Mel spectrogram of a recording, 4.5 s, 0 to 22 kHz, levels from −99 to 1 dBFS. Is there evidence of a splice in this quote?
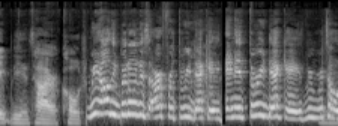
yes; 2 cuts; at 1.1 s, 3.0 s

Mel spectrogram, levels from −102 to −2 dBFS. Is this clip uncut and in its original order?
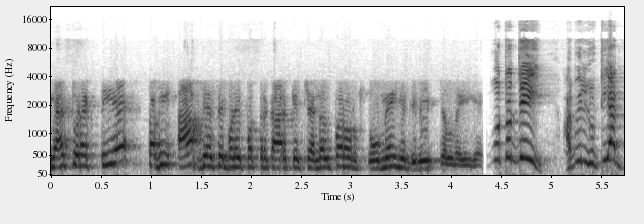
no; 1 cut; at 4.4 s

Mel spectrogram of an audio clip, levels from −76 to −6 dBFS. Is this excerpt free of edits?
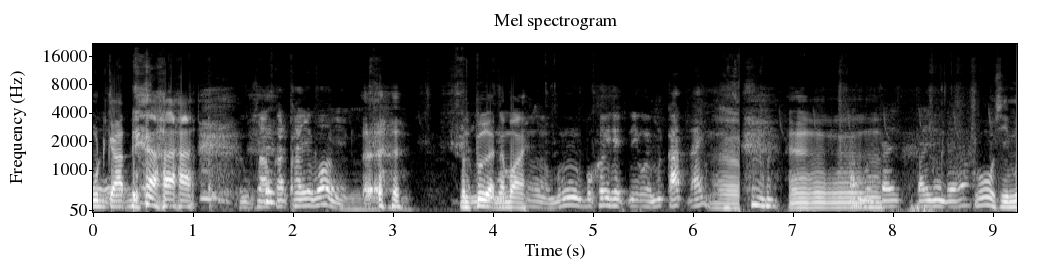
no; 1 cut; at 6.5 s

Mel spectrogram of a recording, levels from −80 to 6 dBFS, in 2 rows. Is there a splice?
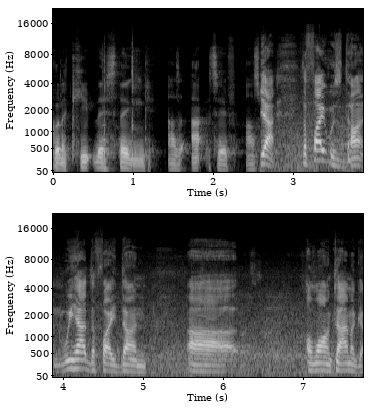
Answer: yes; 1 cut; at 2.6 s

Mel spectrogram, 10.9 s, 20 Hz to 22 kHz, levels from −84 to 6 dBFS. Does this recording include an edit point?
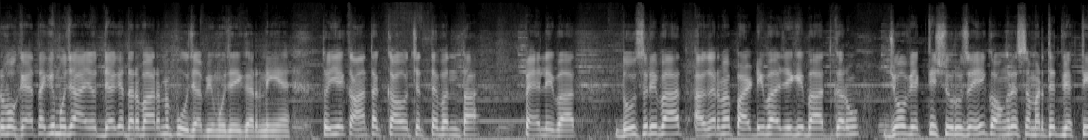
no; 0 cuts

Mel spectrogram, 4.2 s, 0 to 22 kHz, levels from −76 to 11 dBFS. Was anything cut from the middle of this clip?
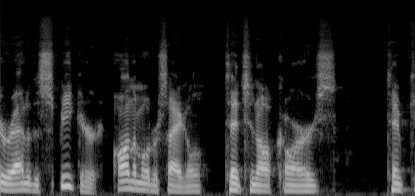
yes; 2 cuts; at 1.0 s, 2.1 s

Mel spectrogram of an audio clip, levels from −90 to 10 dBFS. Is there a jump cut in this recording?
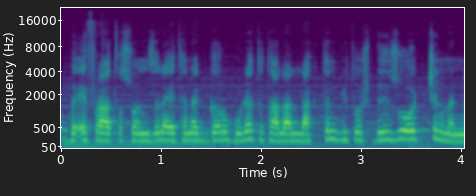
yes; 1 cut; at 3.1 s

